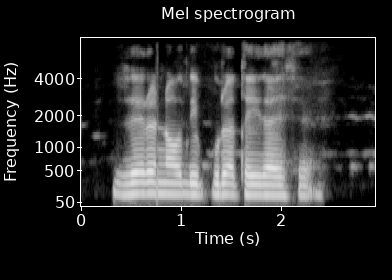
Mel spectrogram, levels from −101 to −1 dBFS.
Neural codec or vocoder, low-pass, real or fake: autoencoder, 48 kHz, 128 numbers a frame, DAC-VAE, trained on Japanese speech; 7.2 kHz; fake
